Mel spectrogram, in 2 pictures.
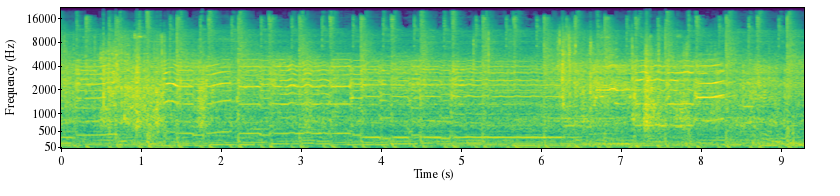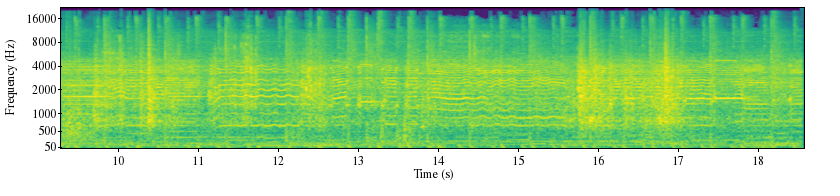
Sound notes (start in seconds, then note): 6.0 wood cracking; 10.5 rock music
